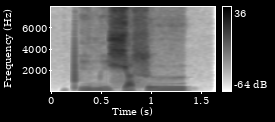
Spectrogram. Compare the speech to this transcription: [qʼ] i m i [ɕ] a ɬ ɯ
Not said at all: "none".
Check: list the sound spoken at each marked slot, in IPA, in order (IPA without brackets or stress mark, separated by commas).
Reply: pʼ, ɕ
